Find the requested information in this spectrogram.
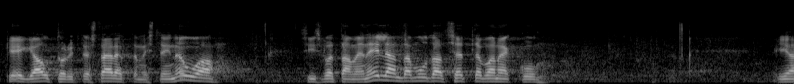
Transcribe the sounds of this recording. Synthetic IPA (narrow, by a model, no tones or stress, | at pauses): ke̞ːɡiɑwt̪ːˑo̞ɾit̪ːˑe̞st̪hæːle̞t̪ːˑɑmist̪e̞jnɤwɑ | siːsvɤt̪ːˑɑme̞ne̞lʲjɑnd̪̥ɑmuːd̪ɑt̪ːˑu̥se̞t̪ːe̞pɑne̞kːu | jɑ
